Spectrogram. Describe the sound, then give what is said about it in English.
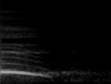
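A single sharp, voiced intake of breath, loud, with a brief falling tone that fades quickly into quiet, a person gasping for air. “I got to get to the air and I got to take a gasp.”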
